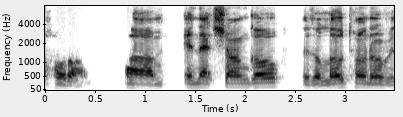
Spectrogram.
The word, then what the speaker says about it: Ṣàngó: place uh sister anusha it is shongo but spelled with just an s-a-n-g-o that s has a dot under it uh which makes the sh sound shongo and uh we covered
